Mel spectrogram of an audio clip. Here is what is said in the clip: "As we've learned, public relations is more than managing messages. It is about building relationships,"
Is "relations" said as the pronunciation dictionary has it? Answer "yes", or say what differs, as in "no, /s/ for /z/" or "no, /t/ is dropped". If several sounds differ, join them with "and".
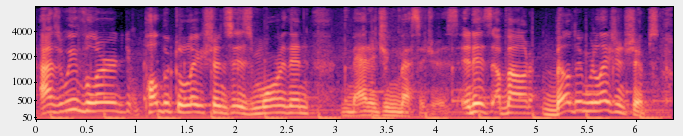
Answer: yes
